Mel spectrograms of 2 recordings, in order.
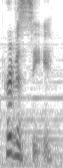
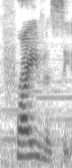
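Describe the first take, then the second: First: The first syllable sounds like 'priv'. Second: The first syllable sounds like 'pry'. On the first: "whereas British English it's privacy" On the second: "most Americans tend to pronounce privacy as privacy, so pry"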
